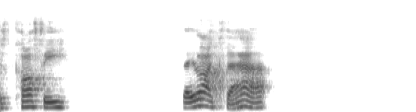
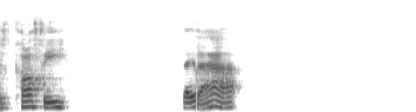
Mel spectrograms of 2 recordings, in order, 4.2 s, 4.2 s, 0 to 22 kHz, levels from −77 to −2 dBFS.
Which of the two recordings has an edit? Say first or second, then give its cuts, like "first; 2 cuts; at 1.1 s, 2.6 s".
second; 1 cut; at 1.9 s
